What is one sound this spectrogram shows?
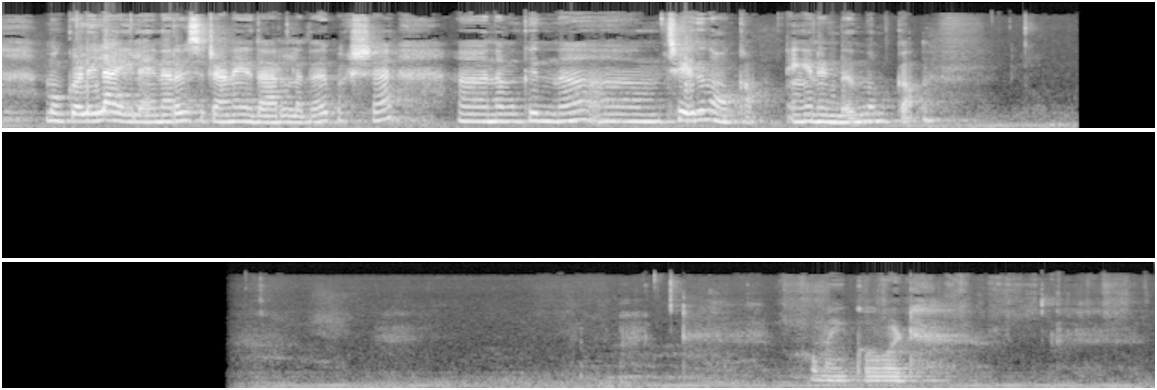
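A young woman talks to the listener calmly and closely into a microphone.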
